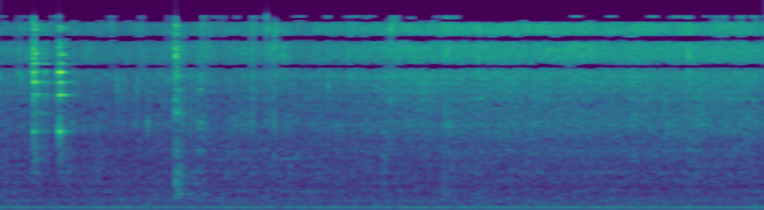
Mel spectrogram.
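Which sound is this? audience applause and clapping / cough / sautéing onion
sautéing onion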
